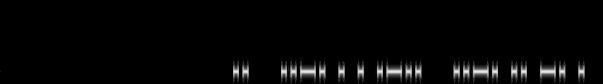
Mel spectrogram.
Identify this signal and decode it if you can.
Morse code, heard as a keyed tone, about 25 wpm, 600 Hz. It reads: I FEEL FINE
